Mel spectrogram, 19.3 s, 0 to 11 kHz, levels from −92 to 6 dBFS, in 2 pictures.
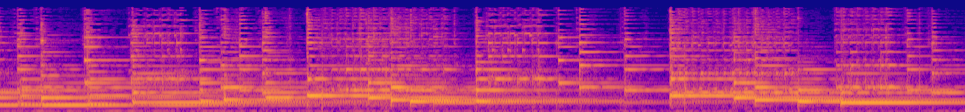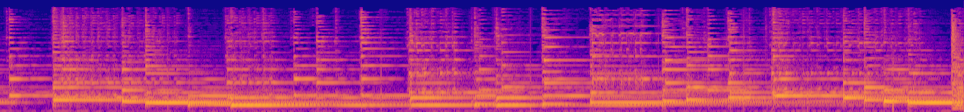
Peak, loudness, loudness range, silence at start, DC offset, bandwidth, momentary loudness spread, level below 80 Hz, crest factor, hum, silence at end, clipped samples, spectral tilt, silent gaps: -4 dBFS; -20 LUFS; 1 LU; 0 s; under 0.1%; 9 kHz; 6 LU; -52 dBFS; 14 dB; none; 0 s; under 0.1%; -4 dB/octave; none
